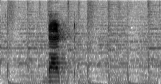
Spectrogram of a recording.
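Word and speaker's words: debt: silent है डाउट शक डेट इसमें भी बी साइलेंट है डेट कर्ज सब्बल लतीफ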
